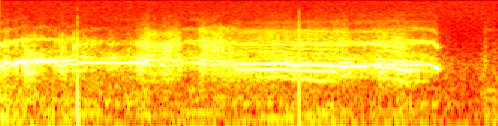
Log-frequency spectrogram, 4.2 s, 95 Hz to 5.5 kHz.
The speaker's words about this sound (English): I gave a basic Belmont an absolute thrashing on our special braking skid pad. Just listen to a full panic stop from 50 miles an hour.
